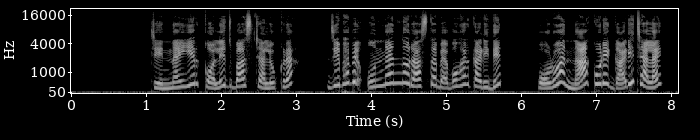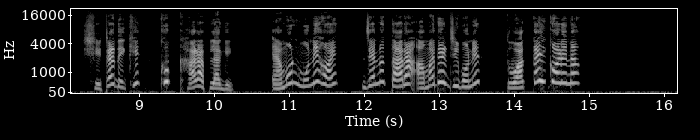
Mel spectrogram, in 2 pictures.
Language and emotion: Bengali, disgusted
